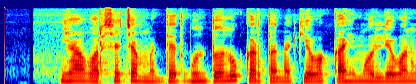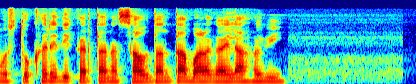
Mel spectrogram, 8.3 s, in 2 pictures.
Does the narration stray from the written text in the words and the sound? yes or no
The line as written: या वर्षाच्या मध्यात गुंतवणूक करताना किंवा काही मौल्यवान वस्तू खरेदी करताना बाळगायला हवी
yes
